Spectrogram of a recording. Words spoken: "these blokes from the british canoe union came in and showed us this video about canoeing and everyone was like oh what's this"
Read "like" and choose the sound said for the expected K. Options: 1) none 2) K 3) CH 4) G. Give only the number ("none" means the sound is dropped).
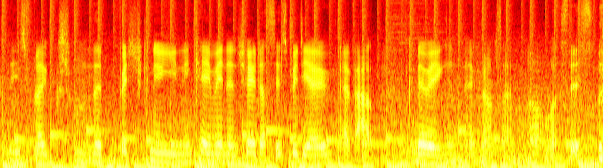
1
